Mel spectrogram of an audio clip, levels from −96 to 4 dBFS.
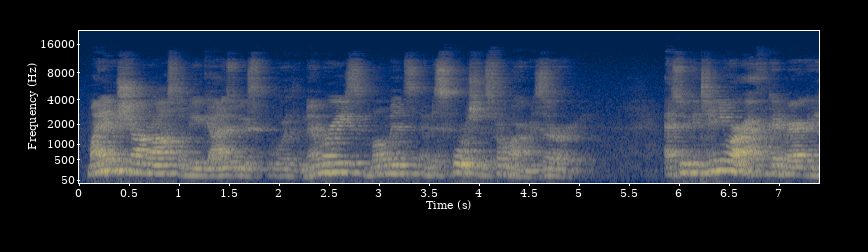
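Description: A short speech recording with no technical faults to report. Nothing in it calls for a time or a cause.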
